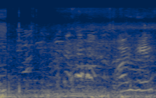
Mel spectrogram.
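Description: Children's voices and other indistinct talk, with a child's high-pitched call near the end.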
